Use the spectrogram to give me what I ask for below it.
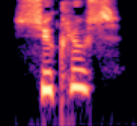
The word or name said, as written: cyklus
